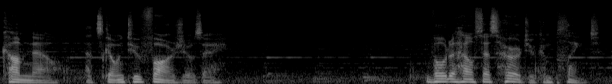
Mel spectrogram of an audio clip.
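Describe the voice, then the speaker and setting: A man voicing a measured judicial magistrate in a video game, formal, stern and diplomatic. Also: lowish voice, faint music behind. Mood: measured, official. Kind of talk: scripted video game cutscene acting.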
